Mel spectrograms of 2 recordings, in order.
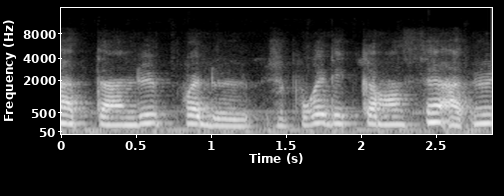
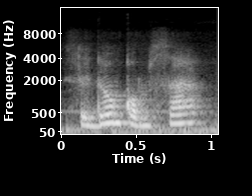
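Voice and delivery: ordinary delivery

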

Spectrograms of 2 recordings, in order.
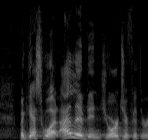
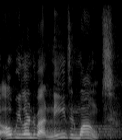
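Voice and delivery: put-on little girl voice; 8 semitones higher than usual. Kindergarten daughter answers grandmother.

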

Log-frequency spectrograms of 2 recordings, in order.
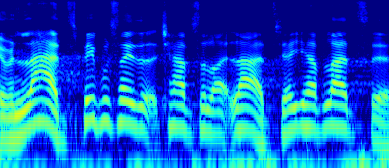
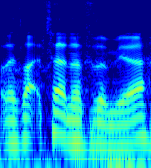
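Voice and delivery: usual speaking voice

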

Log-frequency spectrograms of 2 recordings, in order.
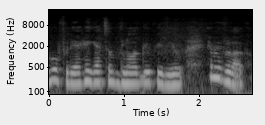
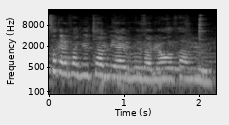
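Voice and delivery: laughing protest; 6 semitones higher, 6 dB louder than usual. Real, not acted.

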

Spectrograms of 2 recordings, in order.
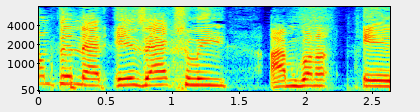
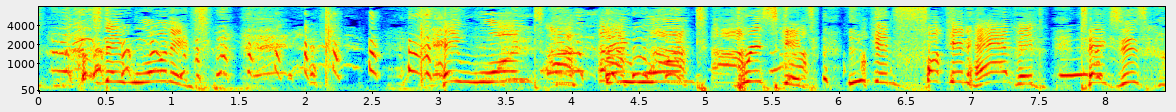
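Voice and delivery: higher, laughing, worked-up rant; exasperated laughing complaint; 7 semitones higher than usual. Real, not acted. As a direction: push it out half laughing, half yelling. Rant about Texas brisket.

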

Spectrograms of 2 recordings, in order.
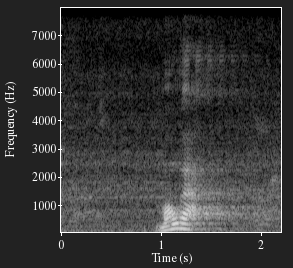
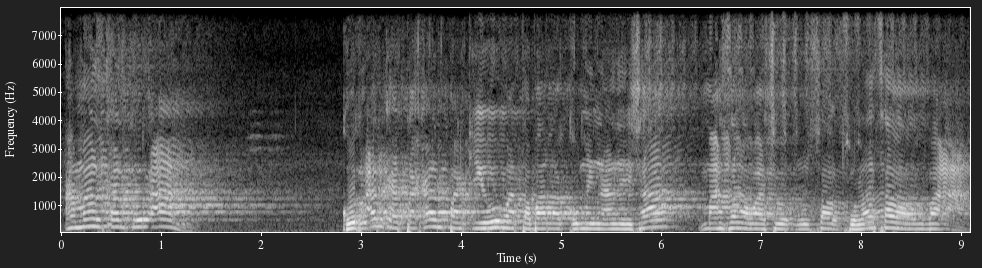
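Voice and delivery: high, loud sermon delivery; fiery preaching; 6 semitones higher, 5 dB louder than usual. Acted. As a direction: preach it out with full force. Preaching the Quran verse. (ceramah berapi-api)

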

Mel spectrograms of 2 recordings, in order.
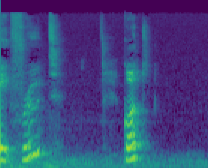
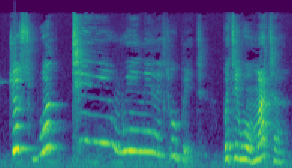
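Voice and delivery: insistent coaxing snake; 9 semitones higher, 3 dB louder than usual. A narrator's reading. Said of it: "snake insisted".

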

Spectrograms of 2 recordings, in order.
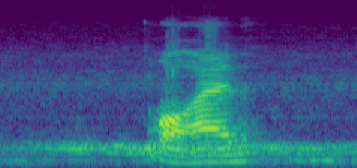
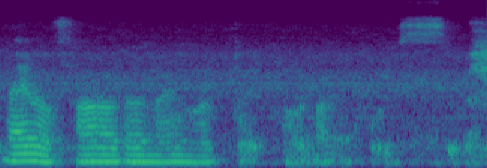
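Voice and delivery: much softer reading aloud; muttered reading; 3 semitones lower, 15 dB quieter than usual. Real, not acted. Player reads a clue quietly to himself, soft. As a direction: read it under your breath.

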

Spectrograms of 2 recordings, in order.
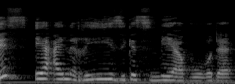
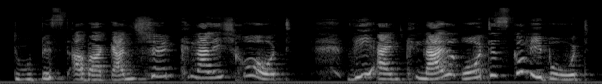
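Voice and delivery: high, loud playful tease; giggly teasing; 4 semitones higher, 5 dB louder than usual. A narrator's reading. Little spaceship teasing Rosetta about being red, giggly. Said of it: "kicherte Vanya".

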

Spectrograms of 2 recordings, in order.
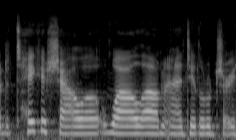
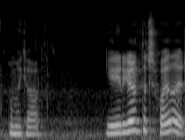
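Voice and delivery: ordinary delivery

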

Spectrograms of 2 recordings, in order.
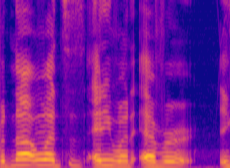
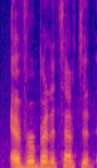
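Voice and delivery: ordinary delivery

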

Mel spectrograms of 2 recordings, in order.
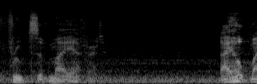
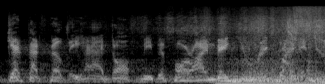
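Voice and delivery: louder, rising into an enraged threat; angry threat; 5 semitones higher, 3 dB louder than usual. Acted. Lord threatening the commoner who touched him, enraged. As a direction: spit it at the commoner, building to a shout.

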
